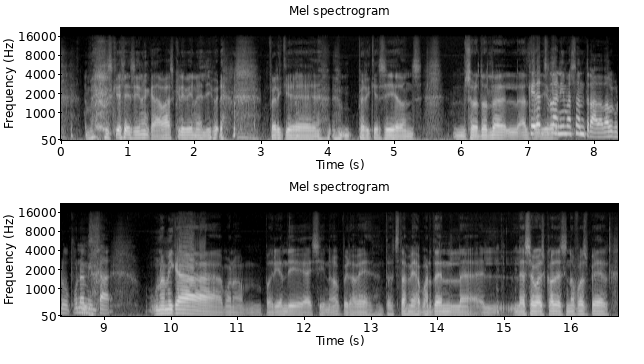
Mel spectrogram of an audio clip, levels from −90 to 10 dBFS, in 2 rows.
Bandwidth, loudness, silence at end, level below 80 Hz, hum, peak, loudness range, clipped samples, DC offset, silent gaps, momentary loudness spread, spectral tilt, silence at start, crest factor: 15 kHz; -17 LUFS; 0 s; -42 dBFS; none; 0 dBFS; 5 LU; under 0.1%; under 0.1%; none; 14 LU; -7 dB/octave; 0 s; 16 dB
